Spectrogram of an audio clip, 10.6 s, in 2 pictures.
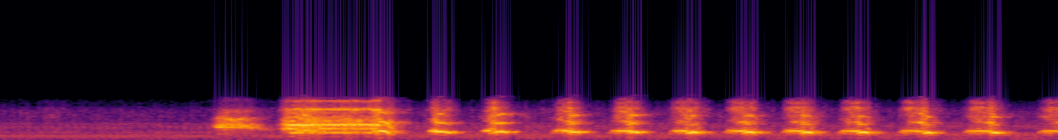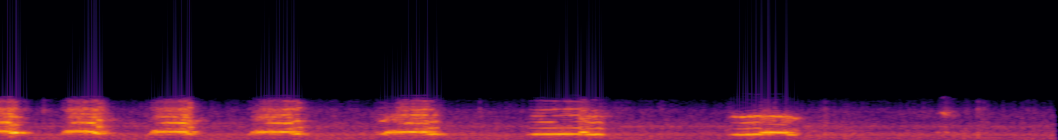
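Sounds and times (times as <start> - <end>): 
Ayam Ketawa chicken crowing in laugh-like syllables: 1.1 - 8.4.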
